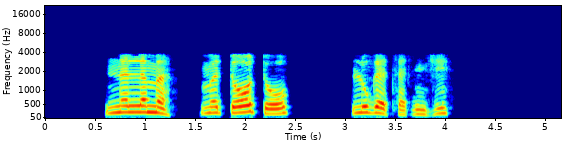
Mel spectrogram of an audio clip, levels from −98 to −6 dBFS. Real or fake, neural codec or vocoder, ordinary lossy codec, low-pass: real; none; Opus, 64 kbps; 3.6 kHz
